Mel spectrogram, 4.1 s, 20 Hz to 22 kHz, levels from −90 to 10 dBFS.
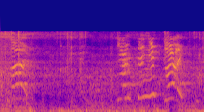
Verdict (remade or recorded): remade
